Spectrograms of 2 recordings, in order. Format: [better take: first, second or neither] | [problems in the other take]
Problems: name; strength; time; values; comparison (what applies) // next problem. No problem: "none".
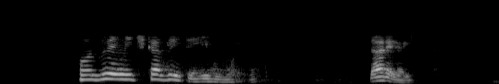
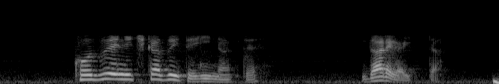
second | noise reduction (neural mask model DeepFilterNet 3)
